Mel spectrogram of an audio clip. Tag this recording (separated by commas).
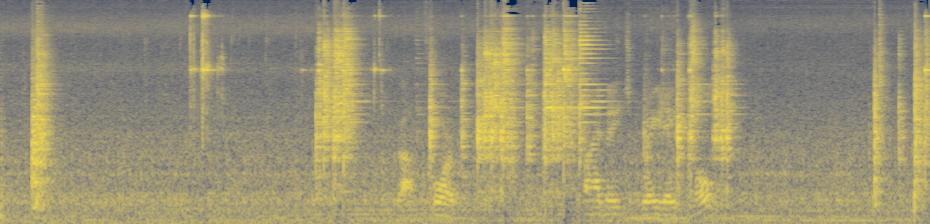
inside a large room or hall, Speech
